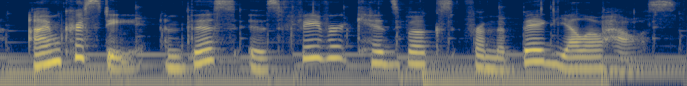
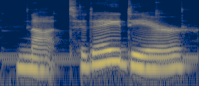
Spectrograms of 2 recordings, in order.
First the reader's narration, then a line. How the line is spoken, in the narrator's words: sighed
